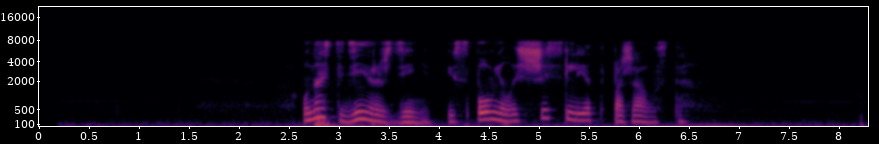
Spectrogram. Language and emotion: Russian, positive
